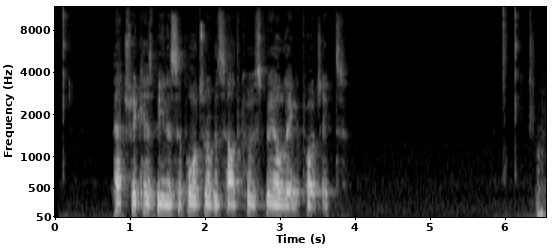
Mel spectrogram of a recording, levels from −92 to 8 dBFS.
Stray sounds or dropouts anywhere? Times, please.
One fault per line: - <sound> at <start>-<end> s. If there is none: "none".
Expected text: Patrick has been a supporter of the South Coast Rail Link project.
none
